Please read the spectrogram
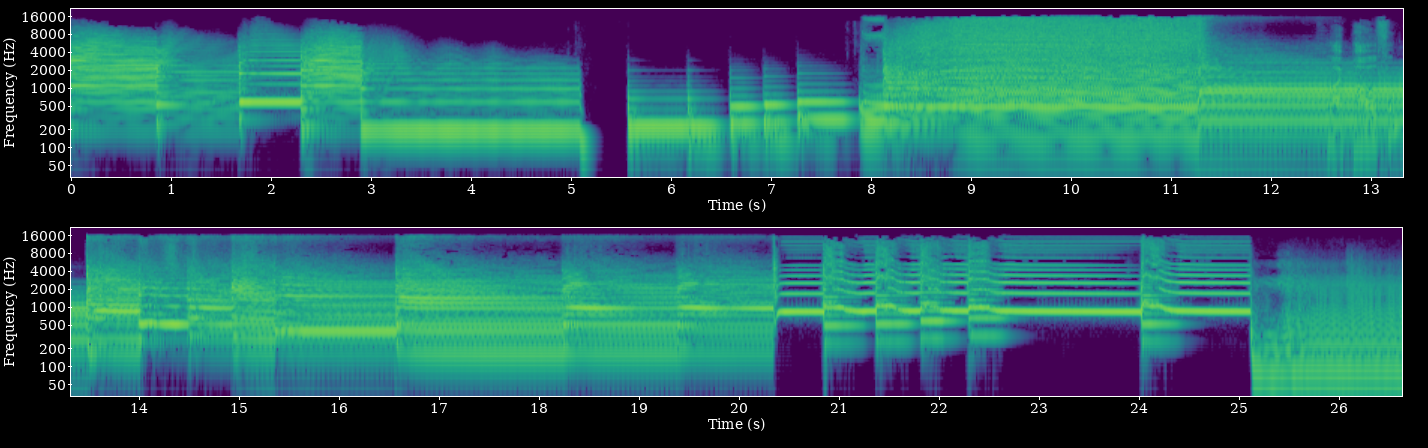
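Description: Keyboard notes played through the BeepStreet Combustor resonator effect while its presets are changed: a run of pitched, resonant tones, some buzzy and distorted, others whose pitch glides down as each note starts. There is a brief gap about five seconds in, and a deep low tone comes in near the end.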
